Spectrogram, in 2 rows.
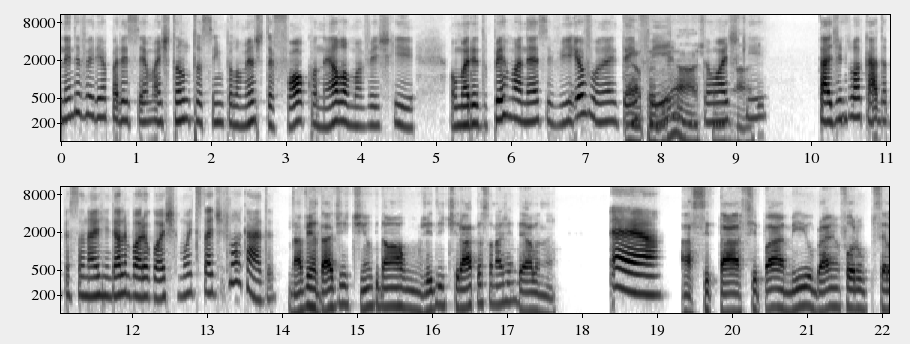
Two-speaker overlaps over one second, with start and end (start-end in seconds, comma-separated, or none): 7.5-9.3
